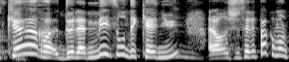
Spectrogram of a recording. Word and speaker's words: Canut: à Lyon au cœur de la maison des Canuts alors je savais pas comment prononcer on dit bien Canut hein c'est ça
